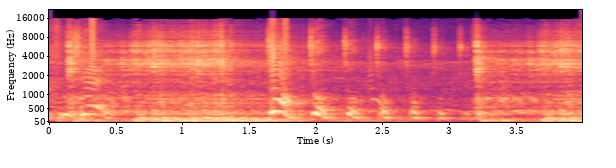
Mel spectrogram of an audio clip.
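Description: An imitated car engine spluttering and cranking as it fails to start, a low rumbling sound played over the stage PA with voices over it. It mimics an old jalopy that will not start; it pauses briefly near the end and then resumes.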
